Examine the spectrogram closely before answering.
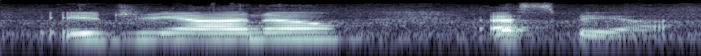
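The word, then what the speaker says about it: Adriano Espaillat: thank you i will be followed by congressman adriano espeona she pronounced my name right thank you captain and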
